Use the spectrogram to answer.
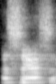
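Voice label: "assassin", robot voice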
